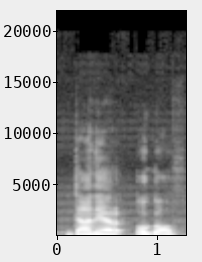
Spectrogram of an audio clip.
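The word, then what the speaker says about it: Dan yr Ogof: Dan Yer Ogov, Welsh pronunciation Dan Yer Ogov, located at the National Show Caves Centre for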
